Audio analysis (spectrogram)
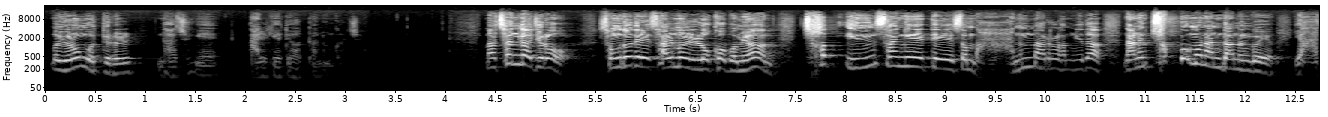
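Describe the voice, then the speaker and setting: A middle-aged male pastor from Seoul preaches with a fairly high voice. He speaks earnestly and lets many phrases fall away into a soft near whisper. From Seoul, South Korea. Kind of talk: sermon.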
